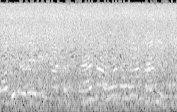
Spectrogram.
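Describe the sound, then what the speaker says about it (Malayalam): Water from a waterfall near Konni falls onto the top of a large rock, a steady broadband rushing and splashing roar, fairly close and continuous, with faint voices talking underneath. "ഏതായാലും ഇതുപോലെ വലിയൊരു പാറയുടെ മണ്ടയ്ക്ക് വന്ന് വെള്ളം വീഴുന്നതാണ്."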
